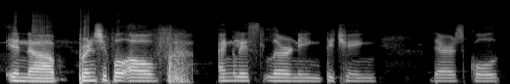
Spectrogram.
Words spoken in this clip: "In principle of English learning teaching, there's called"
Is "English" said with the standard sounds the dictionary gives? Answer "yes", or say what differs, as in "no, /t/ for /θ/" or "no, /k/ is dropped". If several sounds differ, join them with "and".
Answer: no, /s/ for /ʃ/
